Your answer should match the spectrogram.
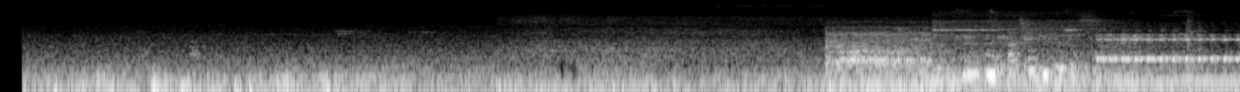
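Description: Steady low rumble of city traffic. About eight seconds in it changes to the inside of a metro train car, with a recorded voice announcement and a steady hum, then the rapid beeping of the door-closing warning near the end.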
